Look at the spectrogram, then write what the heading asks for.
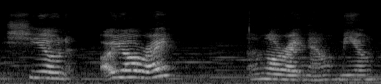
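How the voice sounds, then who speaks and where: An anguished, headstrong teenage girl played by a woman reader in a visual novel, with a sharp, forceful voice. She speaks emphatically and full of feeling, in a roomy, echoing space with music behind. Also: on the high side, slow pace. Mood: weary relief. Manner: emphatic, emotional. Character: anguished, defiant teenage girl twin resisting her inner demon. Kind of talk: dramatic visual novel reading. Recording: roomy echo, distant mic, music behind.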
